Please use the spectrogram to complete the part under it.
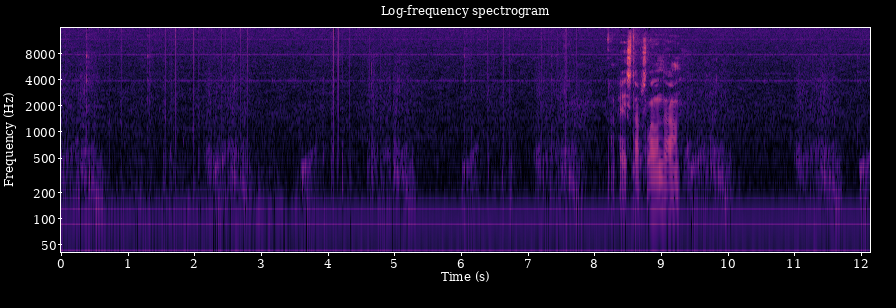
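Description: A low underwater hum drones steadily.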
